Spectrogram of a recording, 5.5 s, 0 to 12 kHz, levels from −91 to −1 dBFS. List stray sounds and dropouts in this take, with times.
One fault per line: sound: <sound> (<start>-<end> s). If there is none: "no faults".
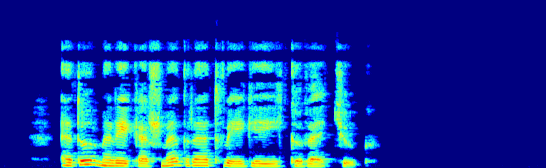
no faults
